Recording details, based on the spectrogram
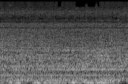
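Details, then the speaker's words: Jeep engine redone a second time after a faulty part, new pushrods found too soft and stock ones refitted after rattling; smooth, even idle with a steady low rumble and no top-end ticking, sounds exactly as it should. "listen to this thing perf oh my beautiful sounds exactly like it should exactly"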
